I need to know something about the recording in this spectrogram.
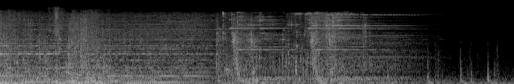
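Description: A treasure chest opens with a bright, shimmering chime.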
